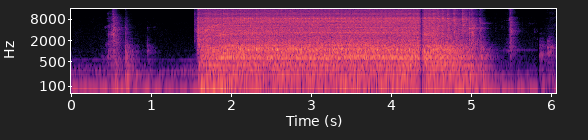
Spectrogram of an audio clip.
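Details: 1975 VeloSolex moped being cranked after intake work: about three seconds of fast, rough mechanical whirring that never catches. Its spark plug was afterwards found wet. Cranks but will not start.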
